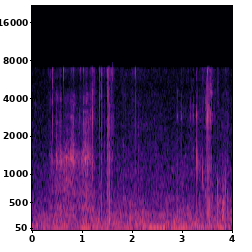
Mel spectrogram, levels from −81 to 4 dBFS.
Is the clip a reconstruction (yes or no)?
no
